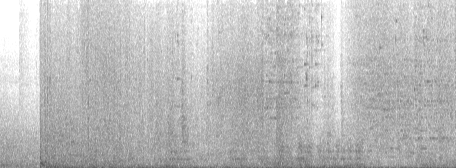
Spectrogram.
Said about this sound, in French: L'impact de l'explosion sur le mur de la tour fut colossal. Tout ce qu'il y avait autour fut détruit.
